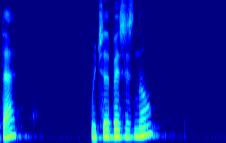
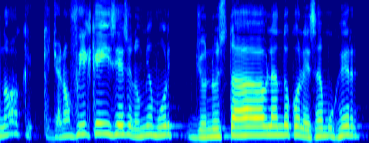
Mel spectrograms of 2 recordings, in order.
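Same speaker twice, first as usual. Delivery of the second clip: imitando una excusa a la pareja, tono más agudo; negación fingida; 6 semitones higher than usual. Retold or imitated. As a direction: finge negarlo todo con voz aguda. Imita al que niega ante su pareja. (negación fingida en tono agudo)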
